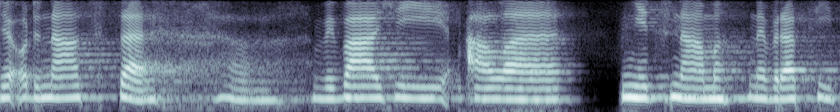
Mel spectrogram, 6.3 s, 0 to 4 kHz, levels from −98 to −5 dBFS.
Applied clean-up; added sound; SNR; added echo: neural mask model Resemble Enhance denoiser.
